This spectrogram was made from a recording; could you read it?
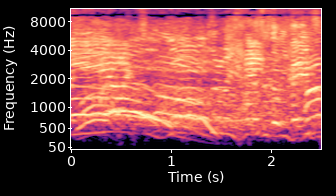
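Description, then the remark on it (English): A loud, dense wrestling crowd at Monday Night Raw roars and cheers continuously, many voices overlapping into a steady wall of shouting, with a noisy wash beneath that may be applause, after a call for a round of applause for Callisto. “That's Callisto. Round of applause.”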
